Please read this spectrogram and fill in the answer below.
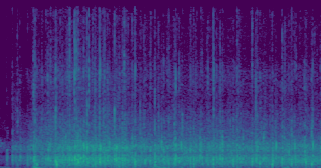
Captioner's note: audience applauding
